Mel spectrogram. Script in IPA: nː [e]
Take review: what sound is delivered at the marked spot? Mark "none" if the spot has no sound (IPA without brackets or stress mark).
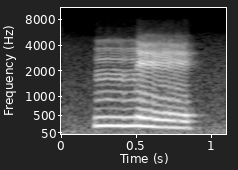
e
